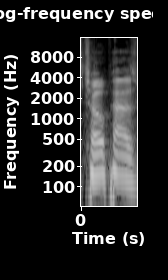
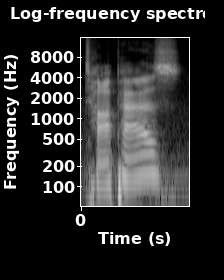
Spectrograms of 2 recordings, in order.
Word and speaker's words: Topaz: say it wrong, but it's Topaz Motorsports, but then they say like Topaz, like over enunciate the O for some reason.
